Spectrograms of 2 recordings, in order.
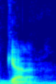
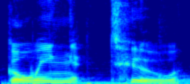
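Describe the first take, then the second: First: The words blend together and the T disappears. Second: Both words are said fully, with a clear T.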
